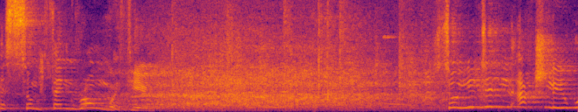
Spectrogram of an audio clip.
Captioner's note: audience laughing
